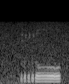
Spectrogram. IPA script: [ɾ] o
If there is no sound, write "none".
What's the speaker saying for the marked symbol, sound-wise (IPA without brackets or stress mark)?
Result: r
